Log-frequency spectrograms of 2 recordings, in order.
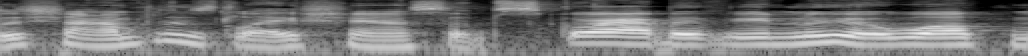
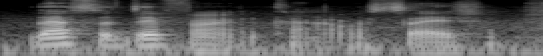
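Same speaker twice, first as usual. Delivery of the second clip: ordinary delivery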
